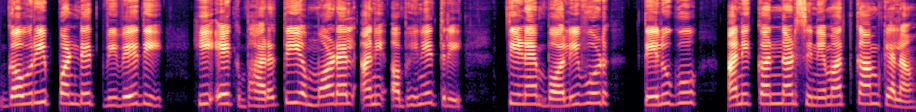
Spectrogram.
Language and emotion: Goan Konkani, neutral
